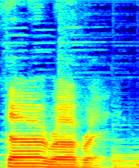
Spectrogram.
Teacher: まずサラブレッドって完全に▁S▁の音なので、S▁じゃなくて、th,▁th▁の音ですね 。を意識して、thoroughbred。で、ここの▁R▁の発音なんですけど、これは、さっきの、いわゆるこのアクセントが来た、ね、re,▁re▁っていう強い▁R▁の音に対して、ここアクセント来てないので、強調が来てないとこの▁R▁の発音っていうのは、いわゆる、retroflex▁といって、まあ、弱い▁R▁の音になるんですよ。この▁re,▁re▁っていう強い音ではなくて、re,▁re,▁re▁っていう若干このね、下の巻きがこう弱いというか、もう若干このね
